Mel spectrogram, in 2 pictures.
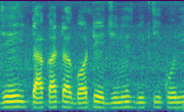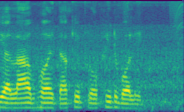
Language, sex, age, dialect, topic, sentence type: Bengali, male, <18, Western, banking, statement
